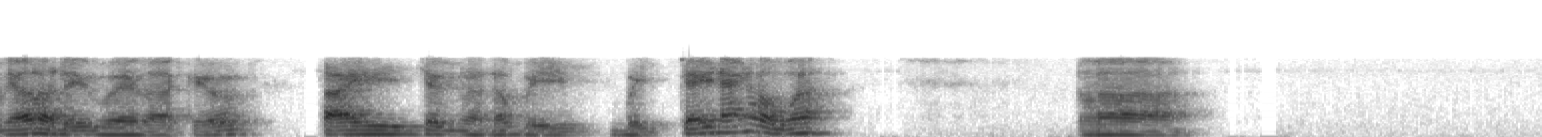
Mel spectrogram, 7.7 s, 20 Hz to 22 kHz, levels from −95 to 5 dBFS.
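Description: From the start, the speech carries the buzzy, gravelly roughness of the GSM full-rate codec, which points to 13 kbps GSM. Unlike simple telephone band-limiting, this is more than dullness above 4 kHz. The pulse-driven vocal-tract model adds a grating texture throughout.

At 0.80 to 0.86 s and again at 5.44 to 5.49 s come lost GSM frames, about 40 ms and then 20 ms, which fits two lost frames and then one. The decoder repeats the last good frame. The result is a brief metallic ring rather than a silent gap or click.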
